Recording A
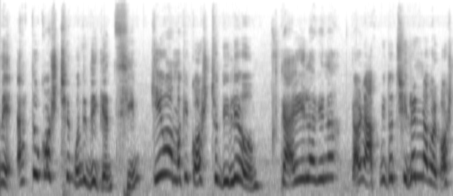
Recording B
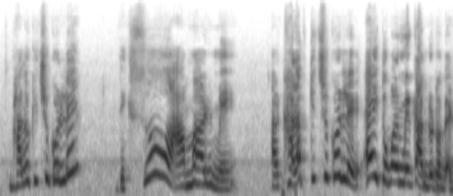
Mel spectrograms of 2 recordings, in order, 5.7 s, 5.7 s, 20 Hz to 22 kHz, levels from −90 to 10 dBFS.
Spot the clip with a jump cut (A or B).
A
